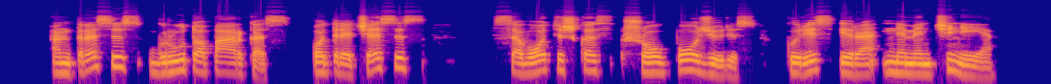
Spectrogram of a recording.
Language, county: Lithuanian, Šiauliai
